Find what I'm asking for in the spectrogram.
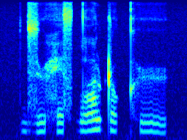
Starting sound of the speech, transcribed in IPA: d͡z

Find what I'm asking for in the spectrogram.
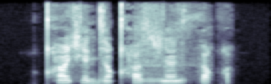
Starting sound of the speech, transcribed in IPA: qʰ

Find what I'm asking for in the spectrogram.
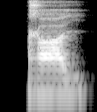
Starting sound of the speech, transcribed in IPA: ɣ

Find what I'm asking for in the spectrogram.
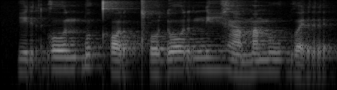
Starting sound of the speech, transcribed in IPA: i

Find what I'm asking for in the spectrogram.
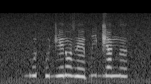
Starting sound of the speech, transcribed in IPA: ɡʷ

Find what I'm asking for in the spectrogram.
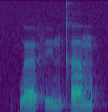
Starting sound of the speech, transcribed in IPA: kʷ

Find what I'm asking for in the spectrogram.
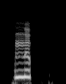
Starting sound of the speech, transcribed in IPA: n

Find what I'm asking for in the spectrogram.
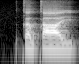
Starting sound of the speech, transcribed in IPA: k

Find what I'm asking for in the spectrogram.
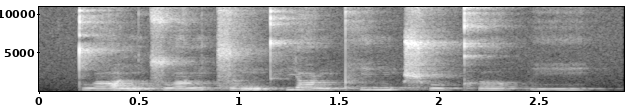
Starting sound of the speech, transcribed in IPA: t̪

